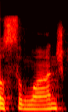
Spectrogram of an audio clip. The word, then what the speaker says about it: Solange: I went on a little Solange kick the other day.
